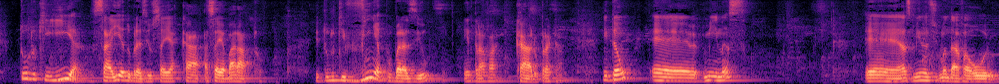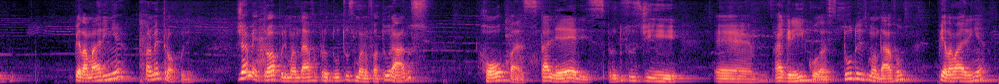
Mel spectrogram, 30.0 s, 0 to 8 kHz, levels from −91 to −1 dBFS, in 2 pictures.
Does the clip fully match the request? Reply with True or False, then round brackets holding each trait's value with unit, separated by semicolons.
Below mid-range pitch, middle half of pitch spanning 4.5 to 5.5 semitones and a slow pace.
True (115 Hz; 5.1 semitones; 100 wpm)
